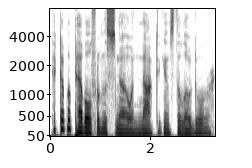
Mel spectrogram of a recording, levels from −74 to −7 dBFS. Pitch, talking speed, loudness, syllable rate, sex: 110 Hz, 255 wpm, -17 LUFS, 5.7 syllables/s, male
